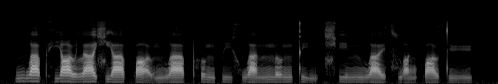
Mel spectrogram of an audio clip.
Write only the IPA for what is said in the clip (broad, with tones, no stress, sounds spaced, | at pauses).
m w ä˥˧ pʰ j ɑ˥˩ ʊ̯ l ä˥ ɕ j ä˧˥ p ɑ̰˨˩ ʊ̯ n̪ w ä˧˥ pʰ ʊ˥˧ ŋ p i˥˩ x w a˧˥ n n̪ ɤ˧˥ ŋ t̪ ḭ˨˩ ŋ t͡ɕʰ i˥ n n̪ w a˥˩ ɪ̯ t͡s w ɑ˩ ŋ p ɑ˥˩ ʊ̯ t̪ y˧˥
